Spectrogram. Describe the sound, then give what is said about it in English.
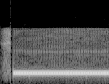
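A telephone dial tone hums steadily and loudly after a short burst of handset noise as someone dials the phone, holding one unbroken pitch with no voices present. “I'm going to dial the phone for you, okay?”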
